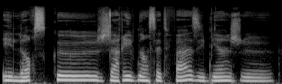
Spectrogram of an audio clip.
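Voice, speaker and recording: Haitian-accented woman, soft thoughtful speech. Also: on the low side, little pitch movement, unhurried, dry recording. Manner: reflective, laughs often, many restarts. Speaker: singer-songwriter guest. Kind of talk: radio interview conversation.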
